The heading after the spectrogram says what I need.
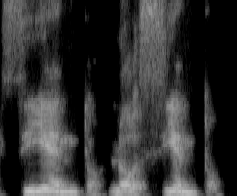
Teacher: Here we've got our first diphthong, that IE together, but each vowel still makes its pure sound.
